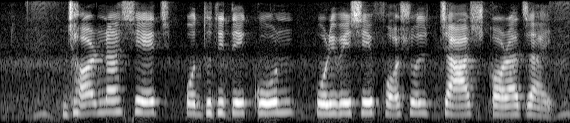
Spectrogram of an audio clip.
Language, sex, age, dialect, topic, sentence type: Bengali, female, 18-24, Northern/Varendri, agriculture, question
